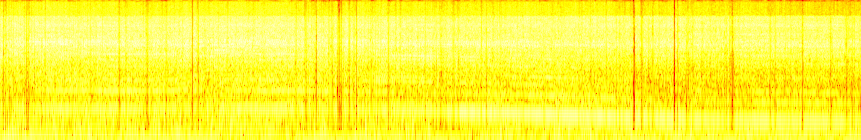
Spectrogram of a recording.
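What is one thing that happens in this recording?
A motorcycle engine roars close by, its pitch slowly dropping.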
